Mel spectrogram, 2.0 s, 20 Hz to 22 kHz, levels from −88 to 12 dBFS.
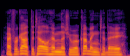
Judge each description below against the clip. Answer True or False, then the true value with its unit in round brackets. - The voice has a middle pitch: False (130 Hz)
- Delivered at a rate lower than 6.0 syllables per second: False (8.5 syllables/s)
